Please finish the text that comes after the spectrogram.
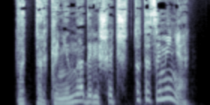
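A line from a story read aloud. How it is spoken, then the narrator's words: Snapping retort. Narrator (Russian): огрызнулась-то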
